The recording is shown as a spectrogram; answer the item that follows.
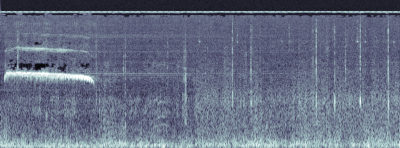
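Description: A whistle blown once, a steady high note lasting about a second and a half at the start, followed by scattered hoofbeats of polo ponies on turf. Wind rumbles on the microphone throughout.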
